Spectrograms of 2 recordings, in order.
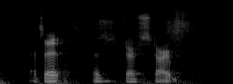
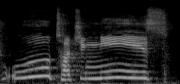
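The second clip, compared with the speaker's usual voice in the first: slow, higher mock scandalized ooh; drawn-out teasing ooh; 11 semitones higher, much slower than usual. Streamer teasing chat about flirting, slow mock gasp. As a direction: stretch it out teasing the couple.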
